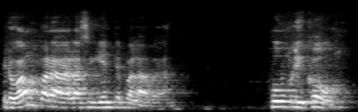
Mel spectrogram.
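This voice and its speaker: A middle-aged man teaching a lesson, explaining slowly and deliberately with a few restarts. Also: mid-range voice. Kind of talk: classroom lesson. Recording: echoey room with faint ambience.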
